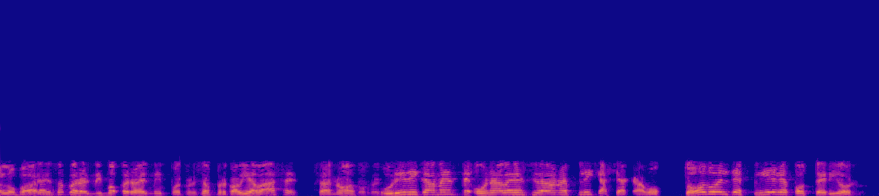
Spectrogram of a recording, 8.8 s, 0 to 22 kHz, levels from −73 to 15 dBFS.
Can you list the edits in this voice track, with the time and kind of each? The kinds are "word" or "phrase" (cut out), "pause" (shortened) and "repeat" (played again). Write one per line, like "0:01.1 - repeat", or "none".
0:02.3 - word
0:03.1 - pause
0:06.7 - pause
